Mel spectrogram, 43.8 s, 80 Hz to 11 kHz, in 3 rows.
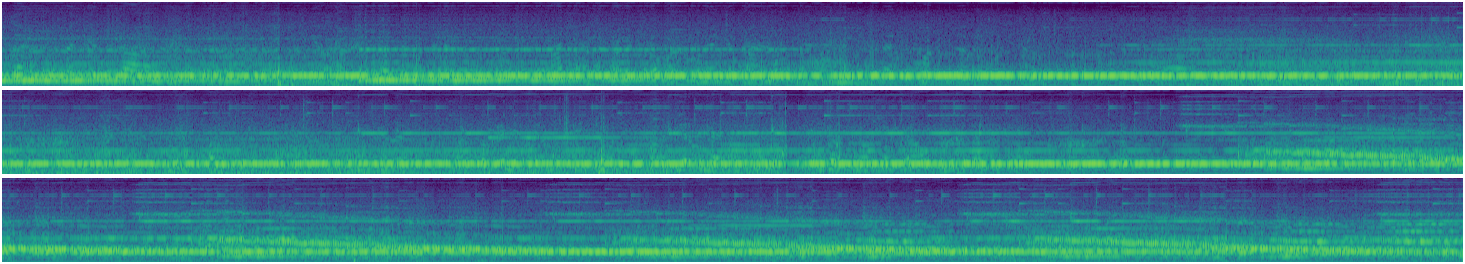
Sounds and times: Speech: 0:00.0 - 0:10.5, 0:18.1 - 0:26.0
Music: 0:00.0 - 0:43.8.

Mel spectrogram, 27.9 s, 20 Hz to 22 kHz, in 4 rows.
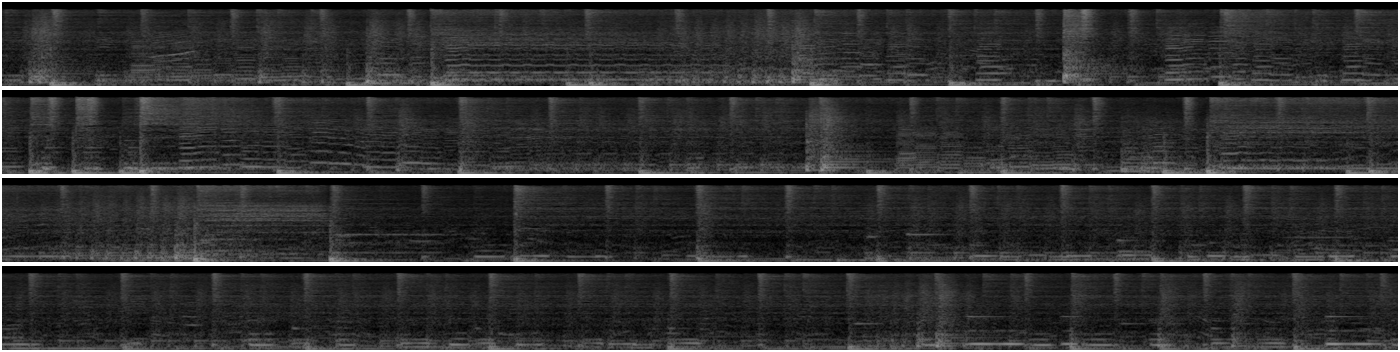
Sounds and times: Music: 0:00.0 - 0:27.9
Speech: 0:00.0 - 0:27.9.

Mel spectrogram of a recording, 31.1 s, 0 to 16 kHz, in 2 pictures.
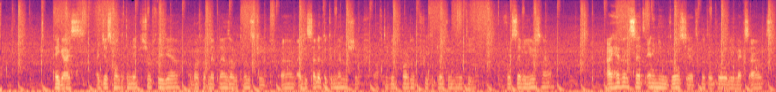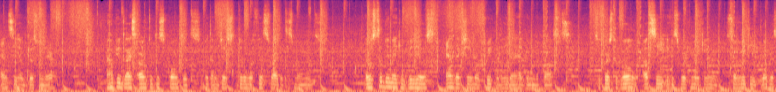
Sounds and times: Music: 0:00.0 - 0:31.0
Speech: 0:01.1 - 0:11.1, 0:12.1 - 0:16.7, 0:17.6 - 0:22.0, 0:22.8 - 0:31.0.

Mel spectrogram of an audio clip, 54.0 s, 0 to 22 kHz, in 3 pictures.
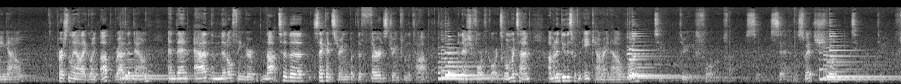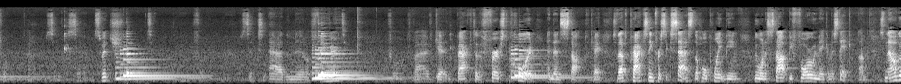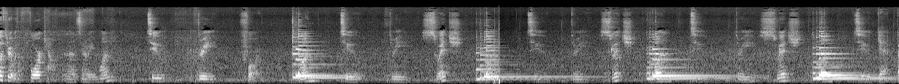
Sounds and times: Speech: 0:00.0 - 0:08.6, 0:09.2 - 0:18.2, 0:19.0 - 0:21.1, 0:22.8 - 0:25.0, 0:25.8 - 0:38.4, 0:39.0 - 0:39.4, 0:40.0 - 0:41.4, 0:42.0 - 0:45.4, 0:46.6 - 0:50.2, 0:50.8 - 0:52.1, 0:53.2 - 0:54.0
Ukulele: 0:02.3 - 0:03.8, 0:08.6 - 0:10.2, 0:12.4 - 0:14.6, 0:16.4 - 0:18.9, 0:20.3 - 0:22.3, 0:24.2 - 0:26.5, 0:28.2 - 0:29.9, 0:41.9 - 0:43.2, 0:45.6 - 0:47.9, 0:49.0 - 0:51.3, 0:52.3 - 0:54.0.

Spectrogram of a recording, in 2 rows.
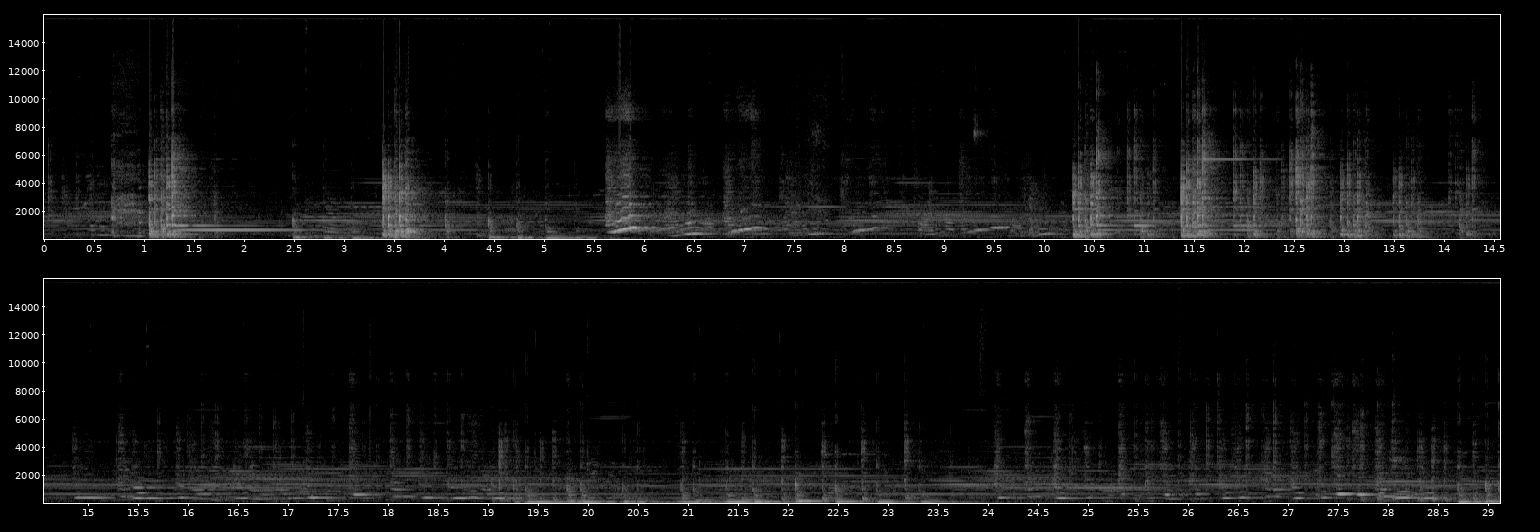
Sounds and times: Tabla: 0:00.0 - 0:29.1.

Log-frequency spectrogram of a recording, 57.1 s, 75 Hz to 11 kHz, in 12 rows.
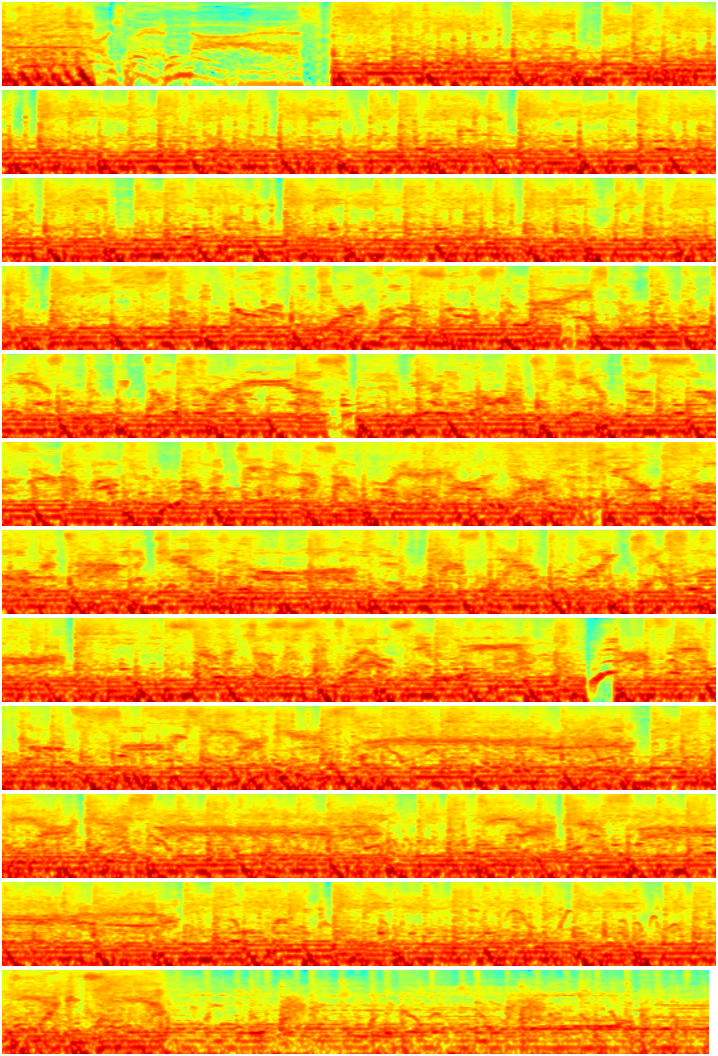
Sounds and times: Angry music: 0:00.0 - 0:57.0.

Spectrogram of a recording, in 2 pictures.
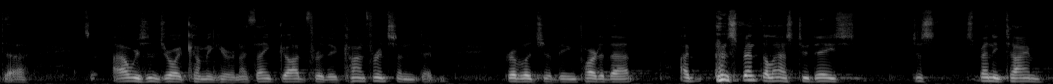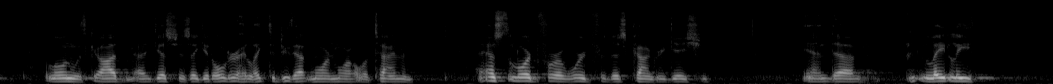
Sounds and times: Speech: 0:00.0 - 0:04.4, 0:05.1 - 0:08.6, 0:09.2 - 0:14.7, 0:15.3 - 0:17.6, 0:18.6 - 0:20.4.

